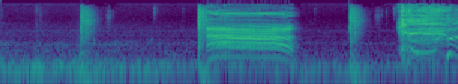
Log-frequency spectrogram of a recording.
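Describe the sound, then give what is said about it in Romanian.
A man cries out in pain in two long, strained screams separated by short gasps, with groaning under a low background rumble, loud. “Ia mucles, mă, că-ți scot limba până în cur dacă mai țipi așa.”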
